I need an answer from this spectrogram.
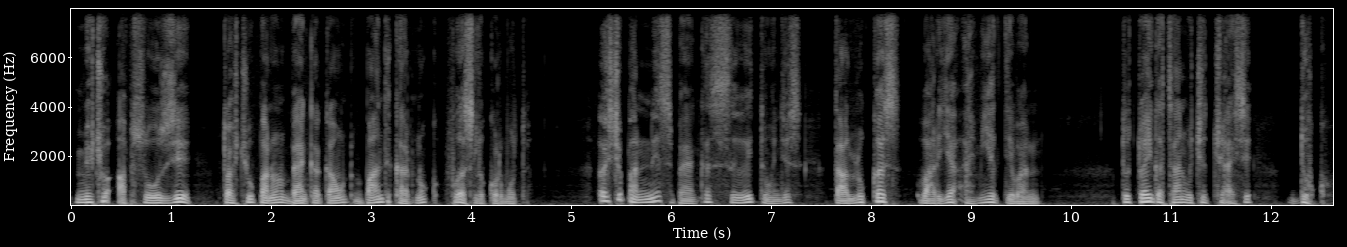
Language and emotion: Kashmiri, sad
